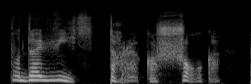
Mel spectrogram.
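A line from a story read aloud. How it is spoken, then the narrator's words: Hissed. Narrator (Russian): прошипела я бабке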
